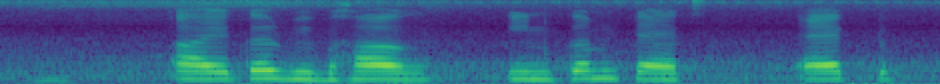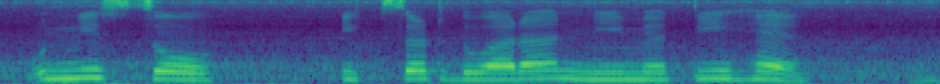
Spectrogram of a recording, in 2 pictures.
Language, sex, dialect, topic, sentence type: Hindi, female, Hindustani Malvi Khadi Boli, banking, statement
